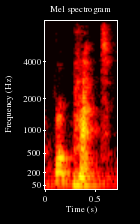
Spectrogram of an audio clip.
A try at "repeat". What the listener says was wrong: There needs to be an E in there for repeat.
